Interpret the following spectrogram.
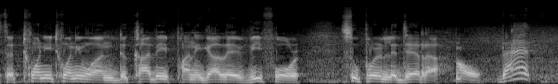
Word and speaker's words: SuperLeggera: This today, ladies and gentlemen, is the 2021 Ducati Panigale V4 SuperLeggera. Oh, that pronunciation, Abro.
